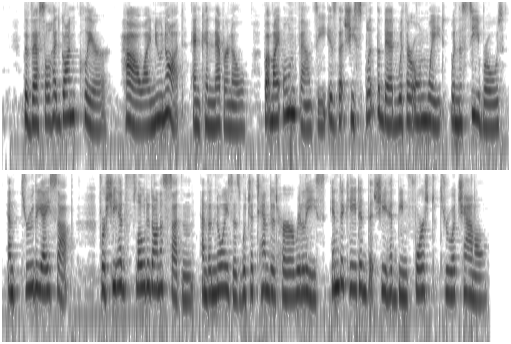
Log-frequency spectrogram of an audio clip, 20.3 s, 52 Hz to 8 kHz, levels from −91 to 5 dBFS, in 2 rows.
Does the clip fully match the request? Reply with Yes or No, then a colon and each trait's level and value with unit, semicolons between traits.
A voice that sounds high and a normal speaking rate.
Yes: high, 225 Hz; average, 175 wpm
